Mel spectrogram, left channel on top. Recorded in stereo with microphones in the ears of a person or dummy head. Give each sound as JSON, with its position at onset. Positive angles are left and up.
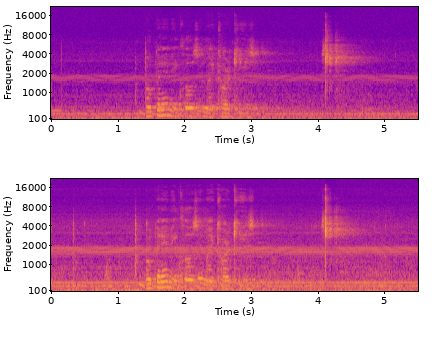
{"t": 1.4, "sound": "keys jangling", "side_deg": -15, "distance_m": 0.8}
